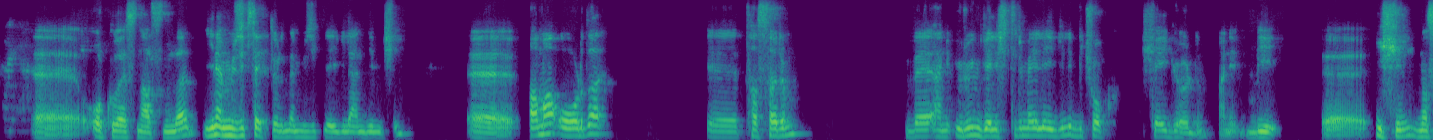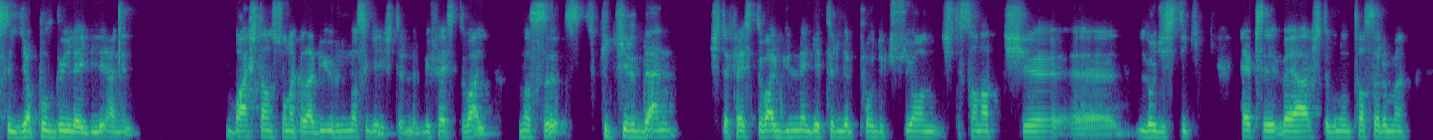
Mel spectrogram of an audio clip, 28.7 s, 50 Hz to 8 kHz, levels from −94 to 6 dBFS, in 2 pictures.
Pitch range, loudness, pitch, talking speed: 120-155 Hz, -25 LUFS, 130 Hz, 110 wpm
